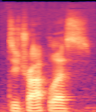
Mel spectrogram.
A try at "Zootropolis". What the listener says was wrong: Zo. No, don't say zoo.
